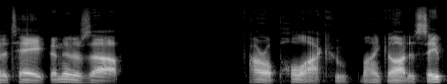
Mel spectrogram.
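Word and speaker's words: Polák: Then there's Carl Pulak, who, my God, his save percentage sucked, but damn. All right. I guess it'd be Pulak, as in Roman Pulak. I always heard people pronounce it Roman Pulak, though, too.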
